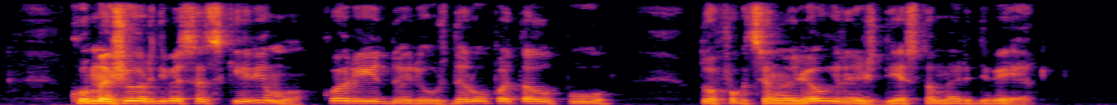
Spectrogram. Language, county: Lithuanian, Alytus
